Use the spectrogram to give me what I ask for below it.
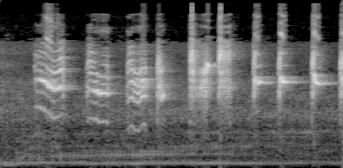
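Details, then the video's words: Male grey-cheeked bulbul in full, energetic song: a rapid run of harsh, buzzy notes followed by short sharp whistled notes, about two per second, repeated over a low, steady background hum. "Pancingan Cucak Jenggot Gacor Ngegass Emosian Nembak Rapat"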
